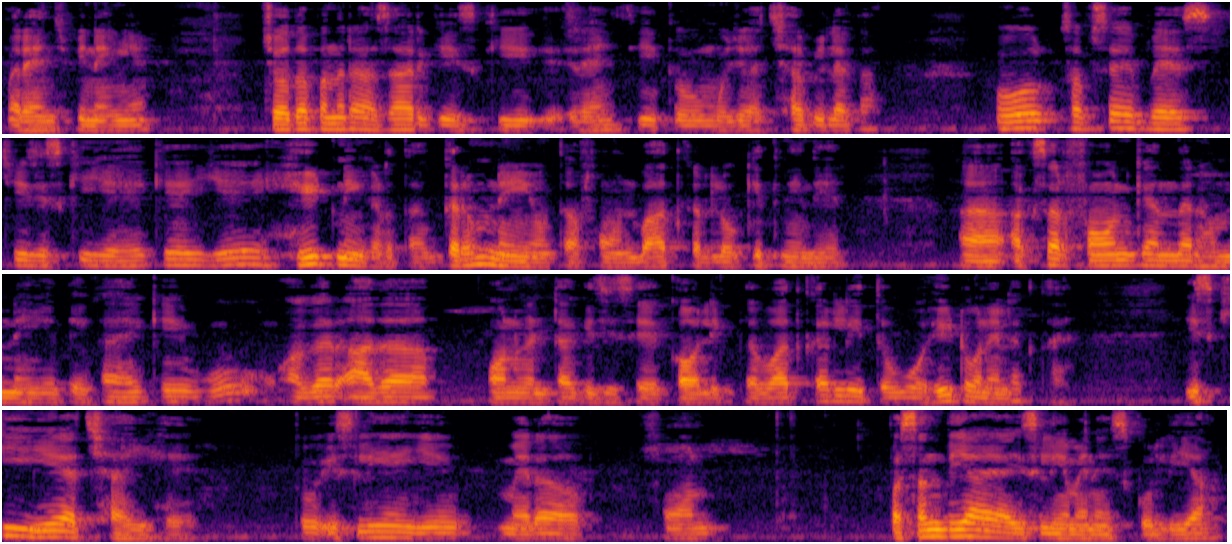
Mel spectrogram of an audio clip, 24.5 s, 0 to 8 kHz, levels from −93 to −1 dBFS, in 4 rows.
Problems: none marked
